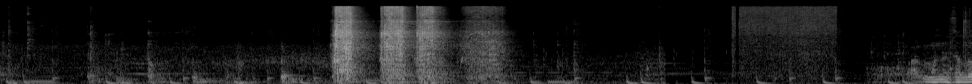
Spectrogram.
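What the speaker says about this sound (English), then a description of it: "Just using the little mini impact again with a little swivel so that we can actually reach that." A mini impact wrench on a swivel extension removes the brake caliper bolts on a Subaru Crosstrek. Loud, close buzzing rattles come in several short bursts, and a second longer burst follows later over steady workshop clatter.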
